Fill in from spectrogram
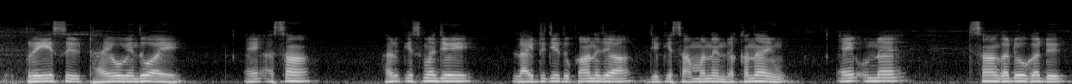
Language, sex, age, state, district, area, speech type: Sindhi, male, 45-60, Maharashtra, Thane, urban, spontaneous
